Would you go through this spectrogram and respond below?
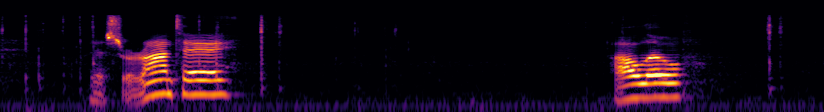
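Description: Keystrokes on a computer keyboard as a webpage title is typed, a light, irregular clicking running beneath a person's short bursts of speech.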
